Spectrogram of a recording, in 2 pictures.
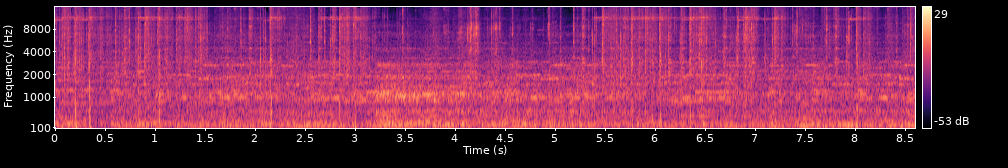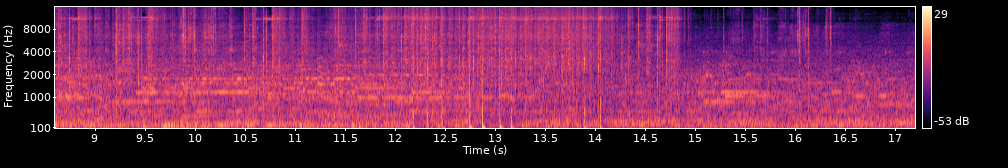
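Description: Medal-pusher arcade machine with metal medals clattering and dropping in many quick clicks, and a cluster of heavier knocks a little after the middle, over the machine's electronic game music.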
